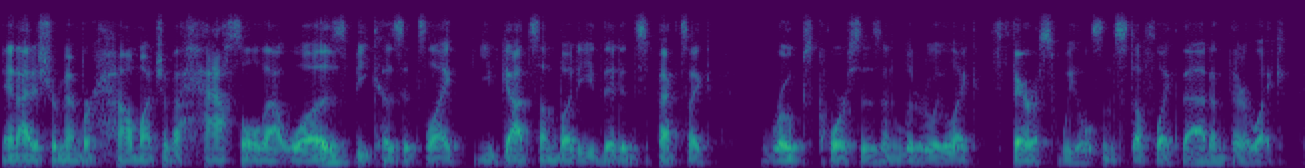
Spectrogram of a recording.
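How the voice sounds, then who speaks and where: Very deep-voiced man, casual business talk. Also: little pitch movement, moderate pace, dark tone. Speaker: guest consultant on climbing gym business.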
